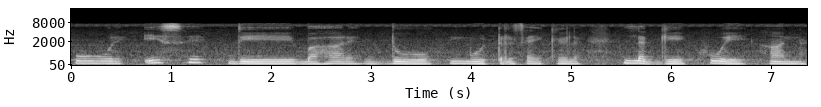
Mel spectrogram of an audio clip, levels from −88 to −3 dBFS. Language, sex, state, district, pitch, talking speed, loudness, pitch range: Punjabi, male, Punjab, Kapurthala, 135 Hz, 75 wpm, -17 LUFS, 130-150 Hz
